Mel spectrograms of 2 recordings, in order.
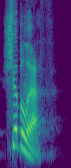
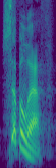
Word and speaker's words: Shibboleth: And when they said no, they said to him, then say Shibboleth. And he would say Sibboleth, for he could not pronounce it right.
